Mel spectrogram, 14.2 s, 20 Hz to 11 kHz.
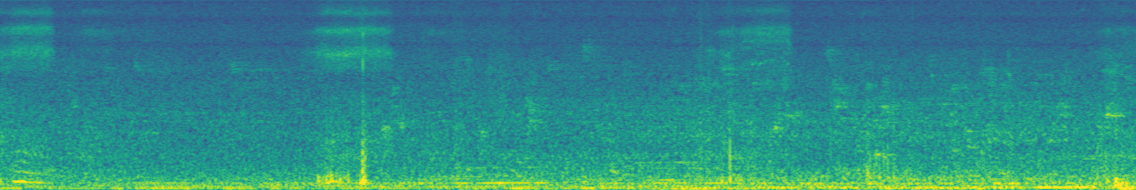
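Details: Yorkshire Terrier asleep uninvited in a person's bed, recorded 28 February 2019 at 9:15; soft breathy snoring with faint airy puffs returning every few seconds over a low, steady indoor hum.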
